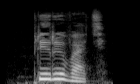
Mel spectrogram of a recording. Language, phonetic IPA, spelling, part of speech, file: Russian, [prʲɪrɨˈvatʲ], прерывать, verb, Ru-прерывать.ogg
- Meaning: 1. to abort, to cut short, to discontinue or suspend abruptly 2. to interrupt (a conversation, act, etc.) 3. to break off, to sever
